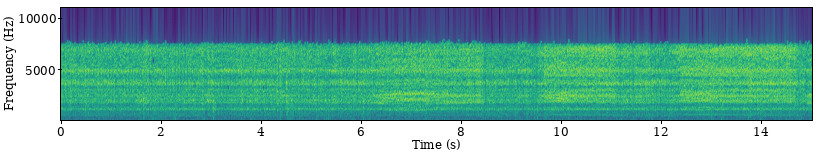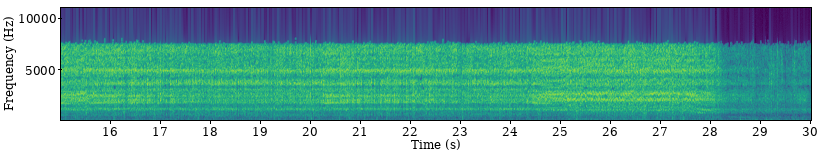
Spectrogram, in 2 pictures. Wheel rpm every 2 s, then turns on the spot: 160, 160, 160, 160, 160, 160, 160, 160, 160, 160, 160, 160, 160, 150, 60.
none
